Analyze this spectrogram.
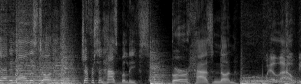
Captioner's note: ooooooooh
